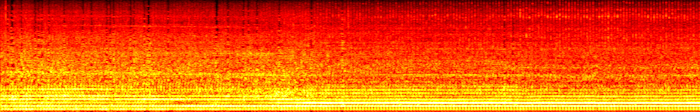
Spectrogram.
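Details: Murray lawnmower with a new spark plug, fresh oil and fresh fuel, primed three or four times (surging would have meant a new diaphragm); a steady, even engine note holding its pitch with no surging or hunting: normal running.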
